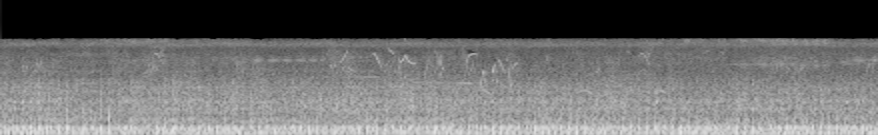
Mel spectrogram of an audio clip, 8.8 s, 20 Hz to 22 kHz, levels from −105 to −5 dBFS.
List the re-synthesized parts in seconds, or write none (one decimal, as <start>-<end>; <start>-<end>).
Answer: 0.5-1.3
